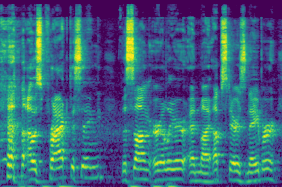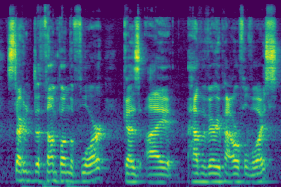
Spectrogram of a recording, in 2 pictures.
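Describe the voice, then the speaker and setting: A man's voice: a little high, unhurried, slight background noise. Rambling sarcastic man in an echoey room. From Canada. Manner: rambling, frequent fillers and restarts, sarcastic. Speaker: political livestream host. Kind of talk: casual live-stream chat reading comments. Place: home room.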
